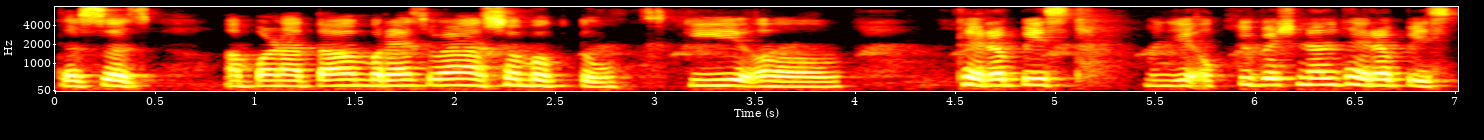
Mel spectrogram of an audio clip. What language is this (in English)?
Marathi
